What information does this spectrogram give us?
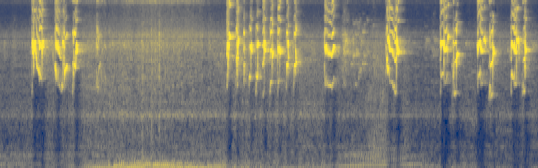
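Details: Captive 'paud' lovebird used as a singing lure for other lovebirds, giving short, sharp, high chirps in small clusters, separated by gaps, over a steady low hum that swells in the middle like a passing vehicle.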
